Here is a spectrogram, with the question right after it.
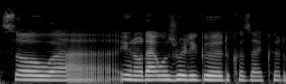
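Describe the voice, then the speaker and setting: A woman with an Italian-Swiss accent speaks in a dark, mellow tone. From Switzerland (Italian-speaking). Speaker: student and former au pair. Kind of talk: casual interview.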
